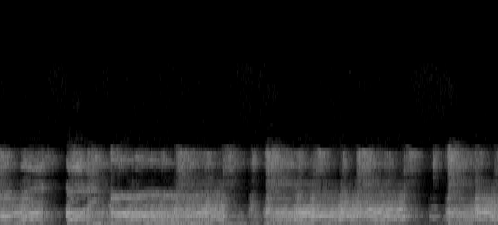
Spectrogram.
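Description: A recorded band song playing: strummed guitar under a melody line, with brief dips between phrases.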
